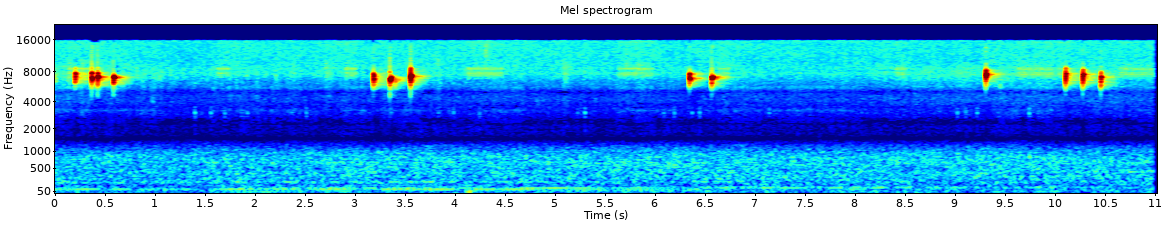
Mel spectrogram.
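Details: A European robin in a garden in Weener, East Frisia, northwest Germany, in October 2022 gives sharp, high ticking calls in quick groups of two or three, about every three seconds, over a steady low rumble.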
